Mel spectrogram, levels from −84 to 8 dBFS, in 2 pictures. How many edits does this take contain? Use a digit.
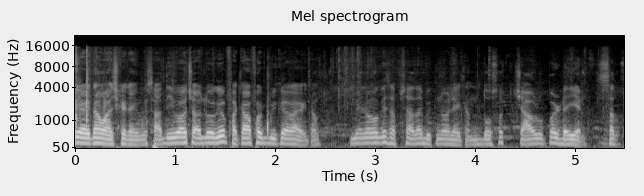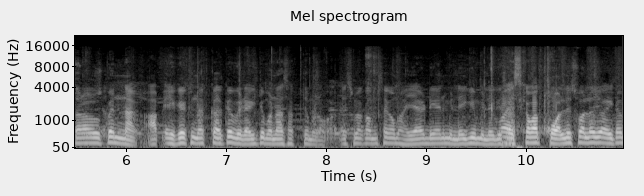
2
